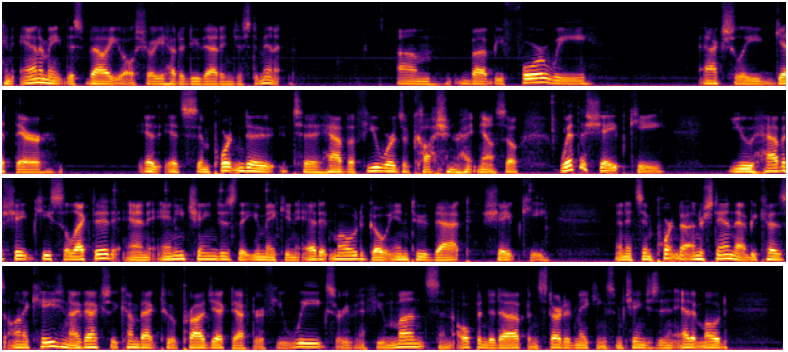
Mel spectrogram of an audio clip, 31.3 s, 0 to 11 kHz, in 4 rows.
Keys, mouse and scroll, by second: 13.4 Tab, 16.9 Tab, 17.4 Tab, 17.9 Tab, 18.4 Tab, 21.0 Tab.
